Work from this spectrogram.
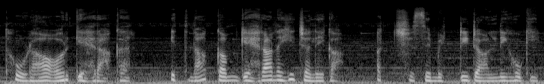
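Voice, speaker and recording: A woman's voice: fairly low pitch, steady tone, measured pace, darkish tone, soft background music, close to an everyday voice. A woman playing a ruthless, commanding married woman scheming in a cartoon moral story. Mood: tense, conspiratorial. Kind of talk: Hindi cartoon story dialogue.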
